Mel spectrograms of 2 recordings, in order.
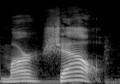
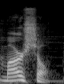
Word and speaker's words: Marshall: And yes, as he tells us in this interview, that's how it's pronounced. It is QT Marshall, not Marshall.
